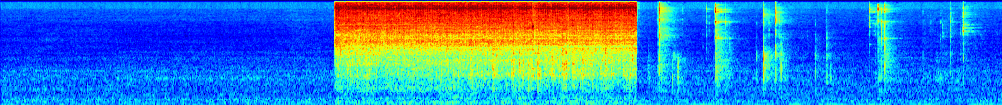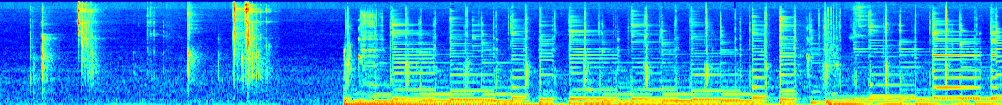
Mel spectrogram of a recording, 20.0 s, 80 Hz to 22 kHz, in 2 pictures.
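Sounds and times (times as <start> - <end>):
loud steady hiss: 3.4 - 6.4.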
